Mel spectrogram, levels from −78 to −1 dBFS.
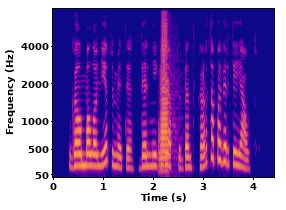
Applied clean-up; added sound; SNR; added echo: none; Brass instrument; 2 dB; none.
